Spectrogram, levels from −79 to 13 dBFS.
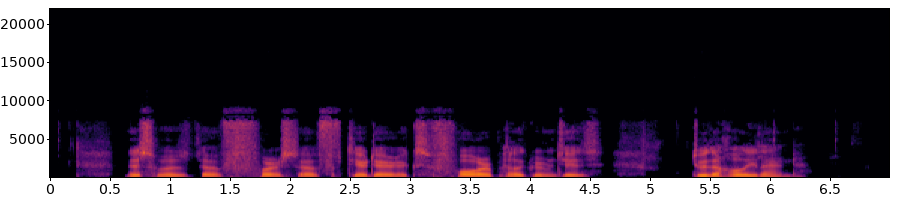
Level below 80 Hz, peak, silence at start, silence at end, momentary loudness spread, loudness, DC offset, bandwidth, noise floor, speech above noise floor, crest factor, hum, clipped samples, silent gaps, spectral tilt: -60 dBFS; -4 dBFS; 0.3 s; 0.7 s; 16 LU; -22 LUFS; under 0.1%; 9.4 kHz; -63 dBFS; 41 dB; 20 dB; none; under 0.1%; none; -5 dB/octave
